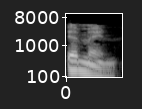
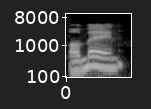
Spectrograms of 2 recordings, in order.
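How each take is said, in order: First: The first vowel is a short reduced sound. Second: The first vowel is a full a sound. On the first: The speaker calls it wrong. "בחטב, כלומר בשבו" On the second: The speaker calls it right. "כמו שאנחנו אומרים, בקומץ"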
